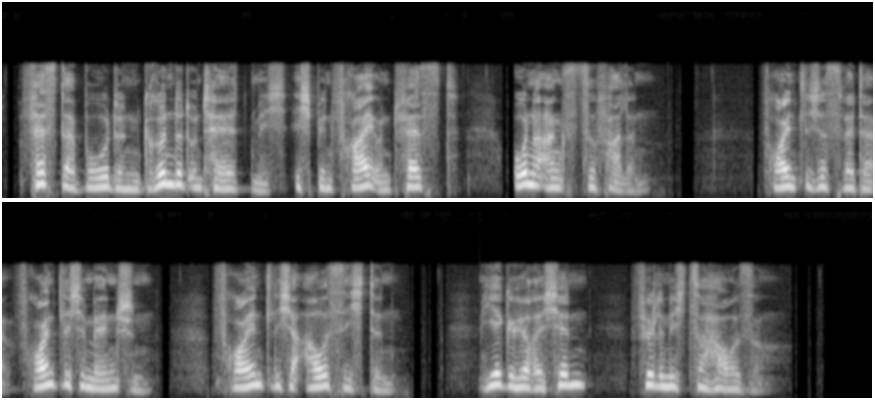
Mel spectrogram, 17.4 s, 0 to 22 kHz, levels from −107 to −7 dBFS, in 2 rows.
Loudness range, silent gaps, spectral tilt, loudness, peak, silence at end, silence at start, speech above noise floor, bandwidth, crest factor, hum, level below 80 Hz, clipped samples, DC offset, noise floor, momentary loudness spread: 3 LU; 6.86-6.90 s, 10.31-10.36 s, 12.99-13.04 s; -5 dB/octave; -25 LUFS; -4 dBFS; 1.1 s; 0.2 s; 64 dB; 7.2 kHz; 22 dB; none; -68 dBFS; under 0.1%; under 0.1%; -88 dBFS; 15 LU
